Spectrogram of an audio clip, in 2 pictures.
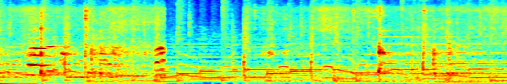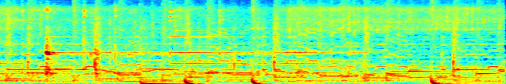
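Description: Sliced bitter gourd and potato fry in a pan, with a soft continuous sizzle and intermittent scraping, clattering stirring strokes close by, and no voices.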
